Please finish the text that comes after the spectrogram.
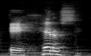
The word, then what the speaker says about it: ejército: Ejército. Ejercito. Ejercitó. We have three: Army, Work out and Worked out. That's right, by just changing the accented syllable we even have 3 different meanings.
